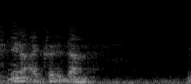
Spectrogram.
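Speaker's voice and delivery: ordinary talk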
